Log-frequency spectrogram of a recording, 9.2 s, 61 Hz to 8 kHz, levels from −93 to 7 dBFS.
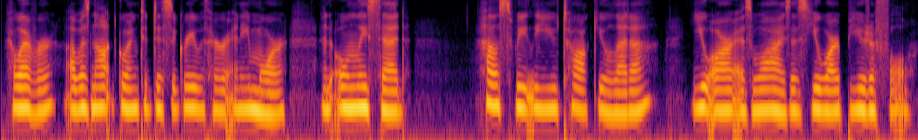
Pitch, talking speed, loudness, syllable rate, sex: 180 Hz, 175 wpm, -16 LUFS, 5.2 syllables/s, female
